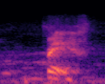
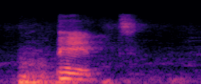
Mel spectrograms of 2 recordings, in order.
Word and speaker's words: pet: We don't say like just pet, but we say pet, like pet. So we're going to feel a little bit of air coming out of our word when we pronounce this word.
